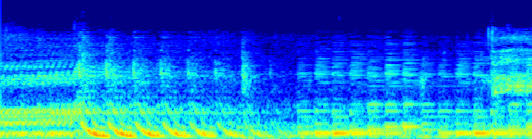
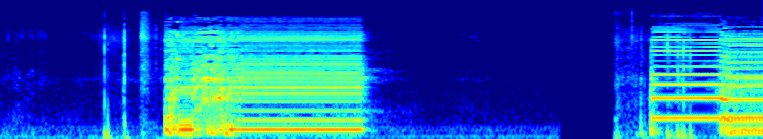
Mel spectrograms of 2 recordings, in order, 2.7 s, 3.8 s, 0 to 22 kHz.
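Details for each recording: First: all the sounds are now working perfectly Second: Williams Space Shuttle pinball, System 9 CPU board under repair, sound test with known-good CPU and ROMs fitted: short bursts of harsh electronic tones, silence, then garbled noise as the sound cuts out; board still crashing, fault elsewhere.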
